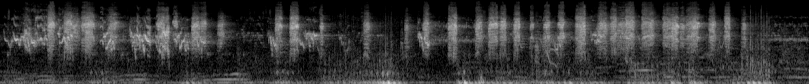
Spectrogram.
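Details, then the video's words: Parrots chirping on 20 November 2023: loud, busy bursts of high, sharp chirps and tweets, many overlapping birds calling in rapid clusters with brief pauses, plus faint low thumps. "Birds chirping sounds Beautiful chirping sound Parrot"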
